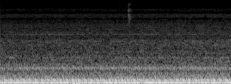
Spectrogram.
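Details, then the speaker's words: Even, low engine drone with no surging, knocking or flare from a truck's 440 big block with a newly installed Holley Sniper EFI, cruising steadily after a TV/kickdown cable adjustment improved shifting. "so we made a tv adjustment in the cable and got it shifting a little better this thing just cruises like the dickens i'll tell you"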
